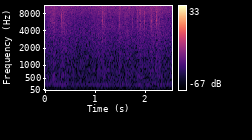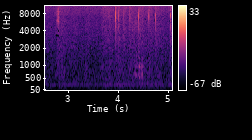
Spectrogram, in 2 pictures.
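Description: Fingers and a thumbnail squeeze, rub and scratch the woven fabric or nylon braid of a coiled green braided nylon airbrush air hose. Soft, quiet scratchy rustling over a faint steady low hum gives way in the last second and a half to a quick run of sharp, bright ticks and clicks.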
